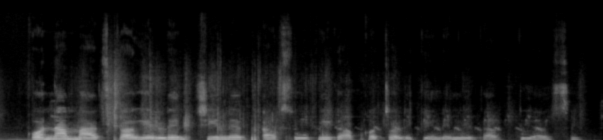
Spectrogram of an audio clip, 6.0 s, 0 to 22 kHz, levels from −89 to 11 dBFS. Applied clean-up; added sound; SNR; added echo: neural mask model RNNoise.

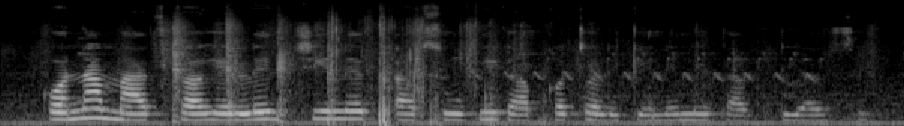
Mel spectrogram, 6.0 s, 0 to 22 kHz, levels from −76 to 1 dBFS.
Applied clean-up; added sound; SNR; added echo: none; Run; 10 dB; none.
